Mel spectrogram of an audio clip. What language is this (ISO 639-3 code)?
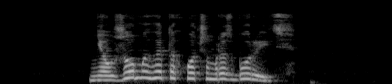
bel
